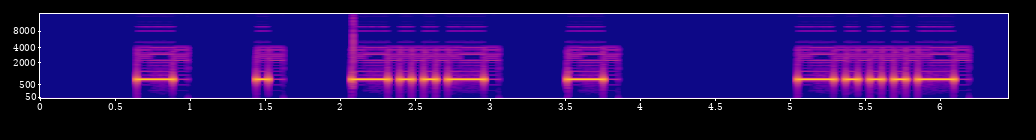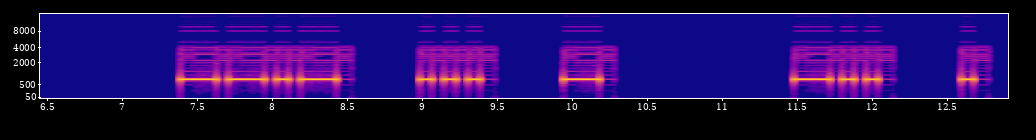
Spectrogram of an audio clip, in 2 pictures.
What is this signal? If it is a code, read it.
Morse code, heard as a keyed tone, about 15 wpm, spaced as for 10 wpm, 750 Hz. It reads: TEXT <BT> QST DE
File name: cwa / W1AW-Level2 / 10WPM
